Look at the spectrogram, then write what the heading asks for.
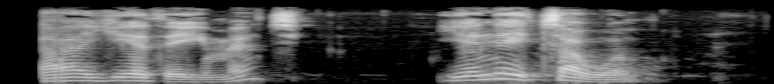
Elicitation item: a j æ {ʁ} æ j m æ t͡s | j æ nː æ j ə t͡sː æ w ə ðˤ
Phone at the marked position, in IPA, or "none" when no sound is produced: ð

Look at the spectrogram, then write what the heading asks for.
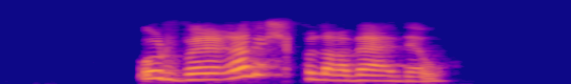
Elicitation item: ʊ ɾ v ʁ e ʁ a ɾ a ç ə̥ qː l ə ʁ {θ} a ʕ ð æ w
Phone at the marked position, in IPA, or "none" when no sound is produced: ð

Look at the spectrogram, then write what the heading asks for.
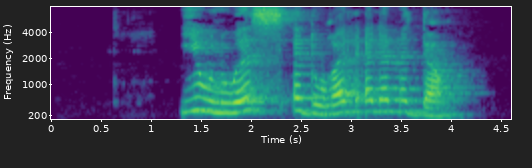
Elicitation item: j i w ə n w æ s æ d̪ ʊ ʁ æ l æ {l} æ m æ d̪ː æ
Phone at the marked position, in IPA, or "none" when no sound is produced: l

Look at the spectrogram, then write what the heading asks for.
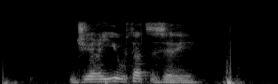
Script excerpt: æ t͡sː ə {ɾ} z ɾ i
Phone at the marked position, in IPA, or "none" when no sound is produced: none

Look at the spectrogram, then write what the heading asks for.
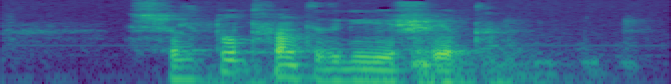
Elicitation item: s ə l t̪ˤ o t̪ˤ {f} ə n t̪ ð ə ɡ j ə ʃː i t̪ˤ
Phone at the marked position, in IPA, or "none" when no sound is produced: f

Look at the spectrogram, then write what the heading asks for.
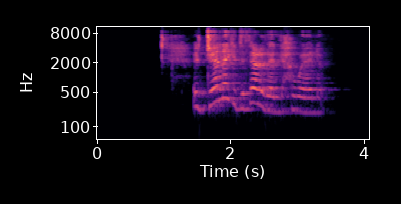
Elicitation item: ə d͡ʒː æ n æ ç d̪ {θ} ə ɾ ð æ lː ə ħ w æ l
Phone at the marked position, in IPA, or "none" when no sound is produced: θ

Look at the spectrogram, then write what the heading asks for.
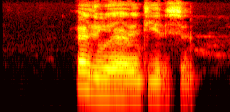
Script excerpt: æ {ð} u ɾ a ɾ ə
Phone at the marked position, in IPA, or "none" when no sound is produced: ð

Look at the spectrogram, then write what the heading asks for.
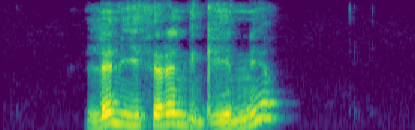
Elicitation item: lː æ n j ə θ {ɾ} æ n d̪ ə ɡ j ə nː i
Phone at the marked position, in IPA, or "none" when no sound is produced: ɾ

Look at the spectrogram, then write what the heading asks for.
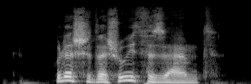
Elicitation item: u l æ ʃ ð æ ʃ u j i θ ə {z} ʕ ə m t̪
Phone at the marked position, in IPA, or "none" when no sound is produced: z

